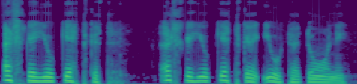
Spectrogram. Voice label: "algayugyetgit", smalgyax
